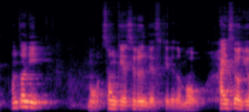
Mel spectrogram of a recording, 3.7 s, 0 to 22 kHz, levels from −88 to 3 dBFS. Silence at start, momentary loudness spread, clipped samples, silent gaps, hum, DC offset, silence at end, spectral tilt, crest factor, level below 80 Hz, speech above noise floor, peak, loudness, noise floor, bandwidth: 0.2 s; 12 LU; under 0.1%; none; none; under 0.1%; 0 s; -6 dB/octave; 20 dB; -84 dBFS; 33 dB; -2 dBFS; -23 LUFS; -55 dBFS; 14.5 kHz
